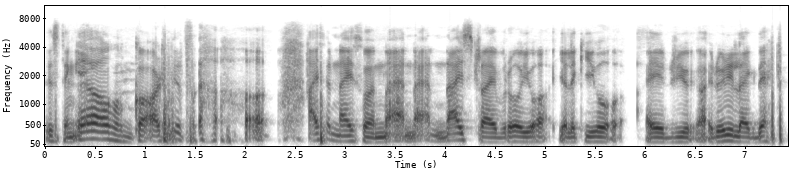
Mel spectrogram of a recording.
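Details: Adult man who stammers, with onset around nine years old, speaking English; stuttering.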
